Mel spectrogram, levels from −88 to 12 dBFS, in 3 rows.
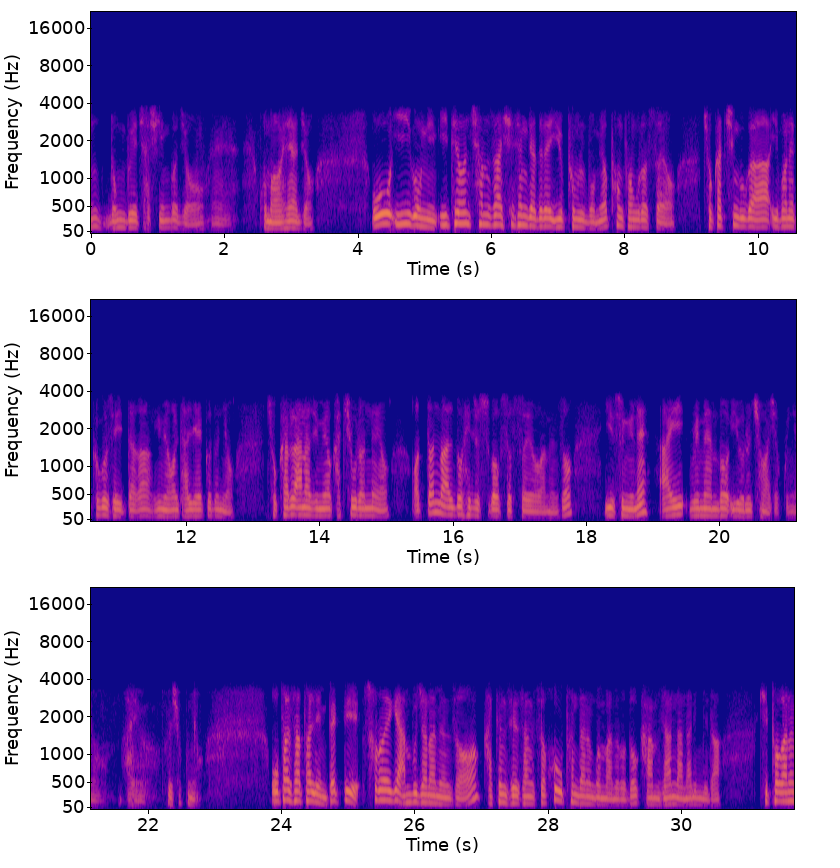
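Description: From start to finish the speech sounds thin, buzzy and somewhat synthetic, with nothing above about 3.6 kHz and little below 150 Hz. This is the AMR narrowband mobile codec. Its vocal-tract model, starved at a low bitrate that fits roughly 8 kbps, leaves the damage plainly audible.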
